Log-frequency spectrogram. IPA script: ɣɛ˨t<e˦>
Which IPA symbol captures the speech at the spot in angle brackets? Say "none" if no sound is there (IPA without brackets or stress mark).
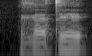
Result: e˦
